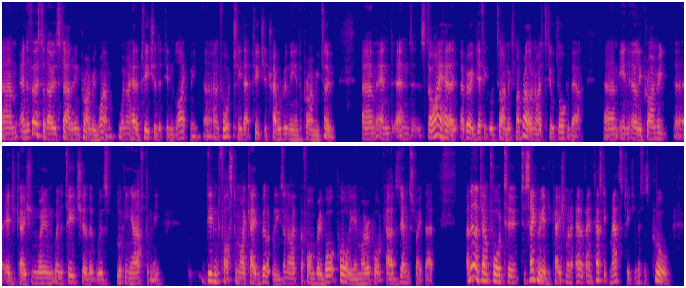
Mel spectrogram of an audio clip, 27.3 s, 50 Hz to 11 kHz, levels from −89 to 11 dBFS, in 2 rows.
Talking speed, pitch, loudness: 215 wpm, 175 Hz, -28 LUFS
